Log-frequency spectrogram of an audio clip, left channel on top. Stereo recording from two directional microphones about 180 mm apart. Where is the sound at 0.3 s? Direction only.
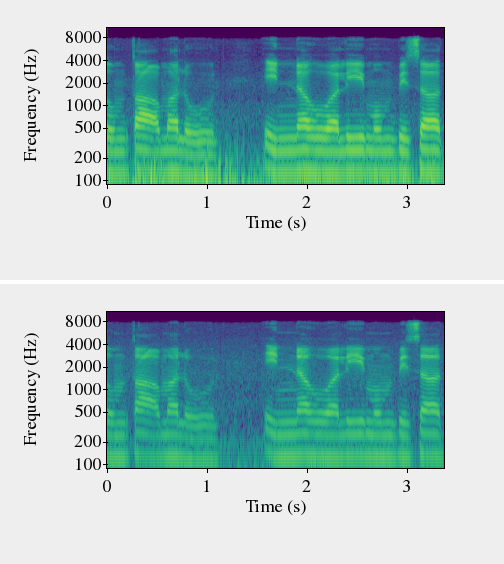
40° left (ahead or behind).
